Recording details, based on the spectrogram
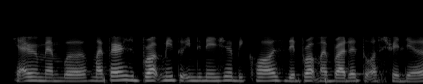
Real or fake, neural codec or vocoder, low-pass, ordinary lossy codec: real; none; 3.6 kHz; none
